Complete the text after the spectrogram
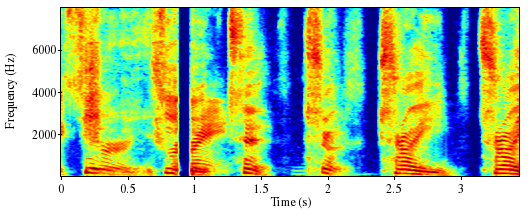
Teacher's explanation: So whenever you have a word that starts with a T or that has a TR in it, when you pronounce that TR, that's a chur sound.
